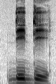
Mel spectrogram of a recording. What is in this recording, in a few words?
ewe tone; ddiddi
